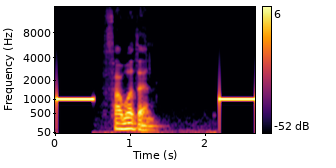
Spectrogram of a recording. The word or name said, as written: ffawydden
